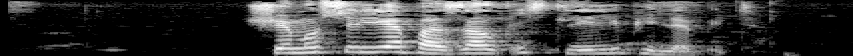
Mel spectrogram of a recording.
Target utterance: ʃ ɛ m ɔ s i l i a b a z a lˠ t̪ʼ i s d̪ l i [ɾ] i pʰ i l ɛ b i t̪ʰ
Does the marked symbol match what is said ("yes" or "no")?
no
